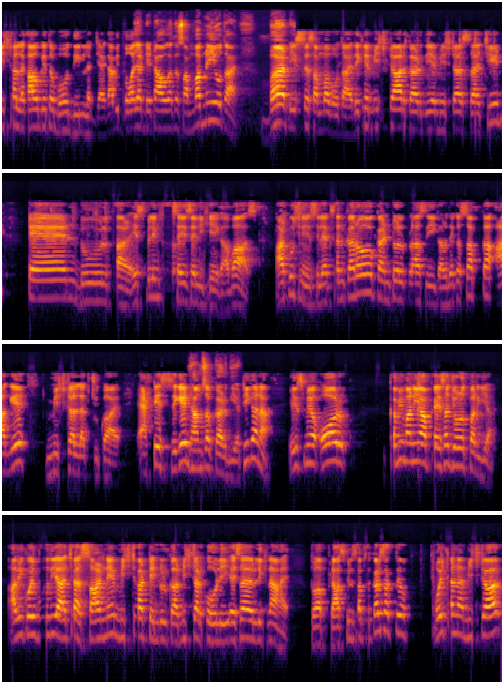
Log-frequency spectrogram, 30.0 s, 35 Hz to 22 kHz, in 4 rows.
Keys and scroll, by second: 13.5 ctrl+e.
